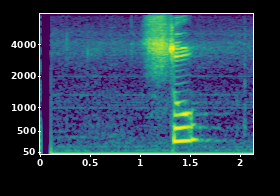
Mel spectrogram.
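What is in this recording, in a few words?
"chirimía", Q'anjob'al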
